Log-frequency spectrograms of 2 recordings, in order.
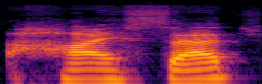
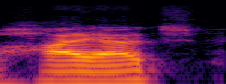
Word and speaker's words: Hysaj: the next topic elsie's high sad i believe that's how you pronounce his name or hajj um the napoli fullback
